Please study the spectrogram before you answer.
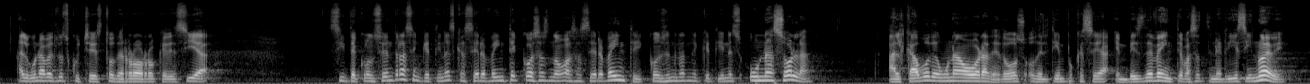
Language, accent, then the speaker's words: Spanish; Guadalajara, Jalisco, Mexico; soy un empresario tapatío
